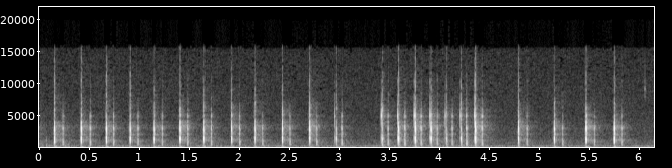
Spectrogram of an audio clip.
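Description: Typing on a custom Tofu 65 keyboard with Tealios V2 switches and PBT keycaps produces crisp, close individual keystroke clacks in an uneven rhythm, some quick runs and some spaced presses, with no talking.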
